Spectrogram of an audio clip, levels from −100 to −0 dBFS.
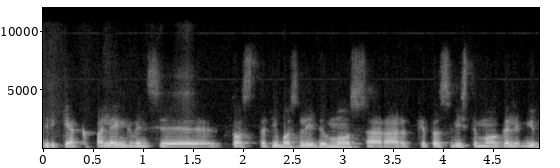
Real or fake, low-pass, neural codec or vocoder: real; 10.8 kHz; none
